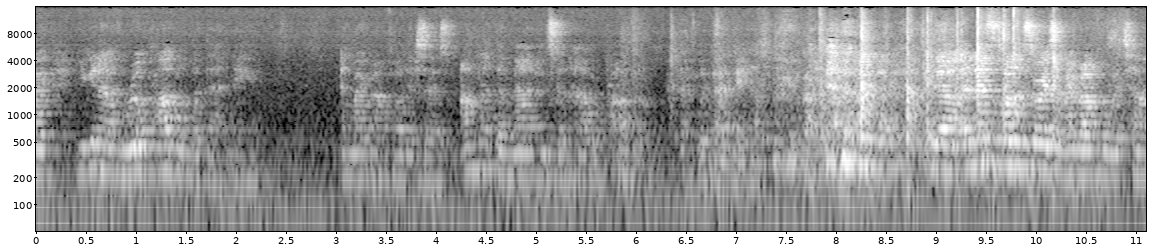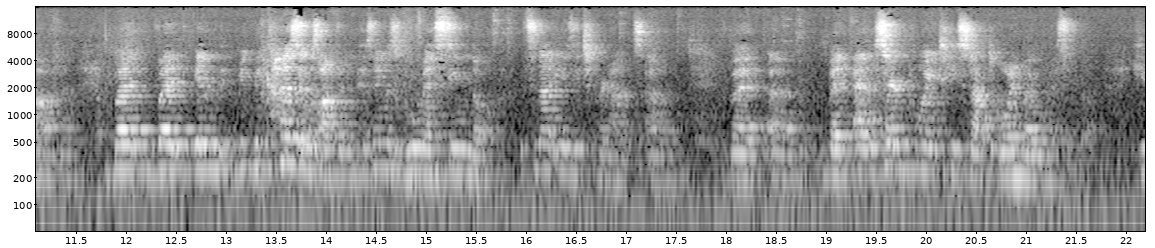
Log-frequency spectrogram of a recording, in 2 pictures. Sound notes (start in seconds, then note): 7.1 audience laughing; 7.8 audience clapping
